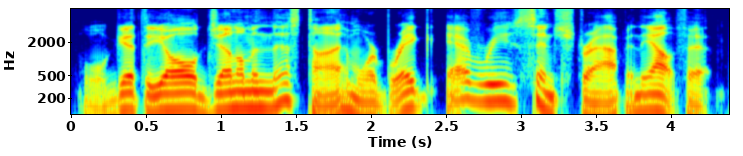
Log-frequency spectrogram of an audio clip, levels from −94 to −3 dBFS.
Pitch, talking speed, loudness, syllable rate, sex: 115 Hz, 205 wpm, -19 LUFS, 4.8 syllables/s, male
